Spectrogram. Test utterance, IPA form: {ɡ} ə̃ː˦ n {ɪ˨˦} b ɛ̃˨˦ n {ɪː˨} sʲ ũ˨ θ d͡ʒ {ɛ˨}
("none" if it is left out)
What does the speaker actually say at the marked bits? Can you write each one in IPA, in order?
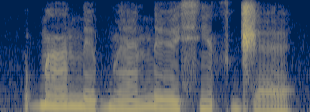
ɓ, ɪ˨˦, ɪː˨, ɛ˨

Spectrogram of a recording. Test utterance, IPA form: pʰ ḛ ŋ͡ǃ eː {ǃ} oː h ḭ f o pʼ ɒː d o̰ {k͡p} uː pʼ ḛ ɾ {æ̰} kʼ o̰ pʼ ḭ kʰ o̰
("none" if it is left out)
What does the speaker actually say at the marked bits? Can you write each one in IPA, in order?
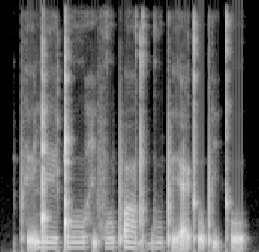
ǃ, ɡ͡b, æ̰

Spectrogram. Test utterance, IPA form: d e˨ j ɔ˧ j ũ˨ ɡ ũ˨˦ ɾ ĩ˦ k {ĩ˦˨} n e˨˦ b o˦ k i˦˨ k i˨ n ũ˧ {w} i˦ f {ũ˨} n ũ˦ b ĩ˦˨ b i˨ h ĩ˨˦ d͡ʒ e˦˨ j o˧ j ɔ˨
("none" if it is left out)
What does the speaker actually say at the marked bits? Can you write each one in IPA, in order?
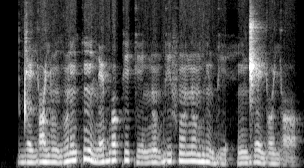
ĩ˦˨, b, ũ˦

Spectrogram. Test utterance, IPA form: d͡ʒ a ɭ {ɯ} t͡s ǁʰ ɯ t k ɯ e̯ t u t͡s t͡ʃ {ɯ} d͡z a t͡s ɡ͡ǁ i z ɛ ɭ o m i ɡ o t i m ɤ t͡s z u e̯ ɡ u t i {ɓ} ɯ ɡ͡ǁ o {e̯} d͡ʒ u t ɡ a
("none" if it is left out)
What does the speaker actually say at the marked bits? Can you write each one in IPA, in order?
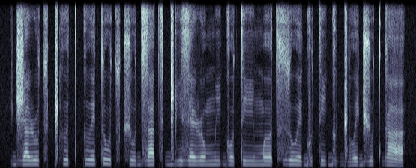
u, u, ɡ, e̯

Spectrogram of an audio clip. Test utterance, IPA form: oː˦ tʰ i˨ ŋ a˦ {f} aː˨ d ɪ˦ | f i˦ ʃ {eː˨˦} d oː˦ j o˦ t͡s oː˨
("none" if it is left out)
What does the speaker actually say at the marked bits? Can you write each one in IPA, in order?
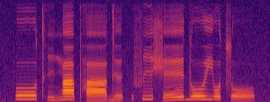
pʰ, eː˨˦

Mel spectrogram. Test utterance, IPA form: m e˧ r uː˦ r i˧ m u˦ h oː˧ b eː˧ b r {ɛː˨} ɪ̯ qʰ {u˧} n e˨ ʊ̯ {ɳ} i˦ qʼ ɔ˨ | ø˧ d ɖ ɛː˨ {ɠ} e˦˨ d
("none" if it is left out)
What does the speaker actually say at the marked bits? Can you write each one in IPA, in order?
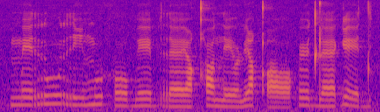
ɛː˨, u˧, ɳ, ɠ

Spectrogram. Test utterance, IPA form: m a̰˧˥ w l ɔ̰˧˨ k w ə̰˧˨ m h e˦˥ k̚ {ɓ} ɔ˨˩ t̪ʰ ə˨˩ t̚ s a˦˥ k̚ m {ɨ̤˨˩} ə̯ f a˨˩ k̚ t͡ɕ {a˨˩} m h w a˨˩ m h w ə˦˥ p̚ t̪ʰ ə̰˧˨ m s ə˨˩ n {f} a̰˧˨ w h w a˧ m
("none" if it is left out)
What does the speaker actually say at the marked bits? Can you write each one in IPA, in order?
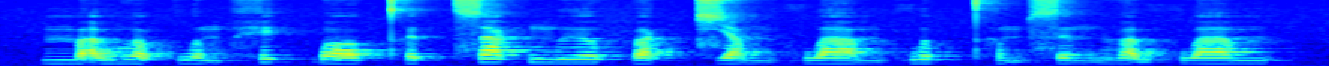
ɓ, ɨ˧, a˨˩, v

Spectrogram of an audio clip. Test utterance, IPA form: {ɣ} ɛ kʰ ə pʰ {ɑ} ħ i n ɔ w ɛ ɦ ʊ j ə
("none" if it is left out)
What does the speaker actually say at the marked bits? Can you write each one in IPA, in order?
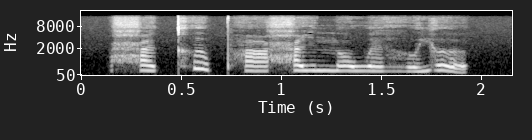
ħ, ɑ

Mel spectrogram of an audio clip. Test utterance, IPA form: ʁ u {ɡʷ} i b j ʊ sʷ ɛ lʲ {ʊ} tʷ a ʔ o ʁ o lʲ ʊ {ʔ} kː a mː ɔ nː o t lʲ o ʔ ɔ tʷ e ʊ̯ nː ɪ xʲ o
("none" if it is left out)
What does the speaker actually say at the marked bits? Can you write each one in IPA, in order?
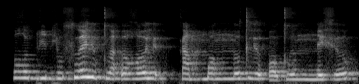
b, ʊ, ʔ

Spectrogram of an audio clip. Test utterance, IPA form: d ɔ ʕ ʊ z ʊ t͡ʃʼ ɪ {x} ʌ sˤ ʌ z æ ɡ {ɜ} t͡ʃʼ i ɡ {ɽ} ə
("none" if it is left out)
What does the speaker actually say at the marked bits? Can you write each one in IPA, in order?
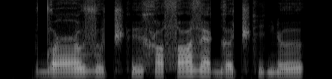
x, ɜ, ɳ

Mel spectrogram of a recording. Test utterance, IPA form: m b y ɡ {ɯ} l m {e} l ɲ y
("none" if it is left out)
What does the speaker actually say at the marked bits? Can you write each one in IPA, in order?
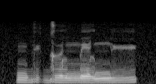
ɯ, e

